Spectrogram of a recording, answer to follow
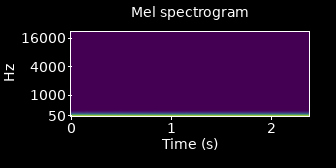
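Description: No programme sound: a steady low electrical hum with faint, soft low pulses roughly three times a second, the kind of line noise left when a player sits idle on its menu screen.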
